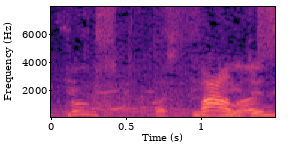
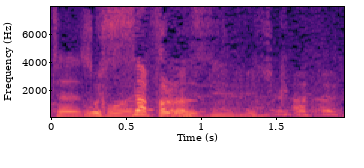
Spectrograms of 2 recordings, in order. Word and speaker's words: Bucephalus: What kind of name is Bucephilus, anyway? It's pronounced Bucephalus.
